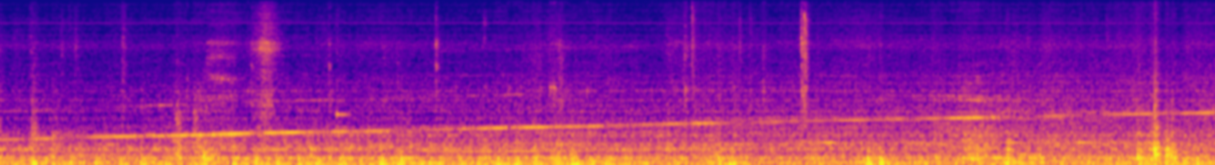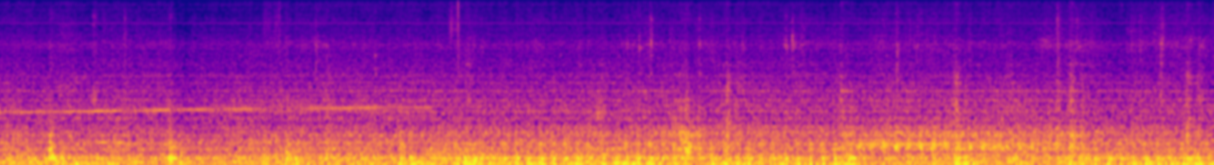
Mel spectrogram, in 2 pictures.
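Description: Meitetsu Panorama Car electric train running on the rails, its motor whine climbing steadily in pitch for about twenty seconds as it gathers speed, then fading. Under it runs a steady rumble of wheels on track, with a few sharp clicks from the rail joints.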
